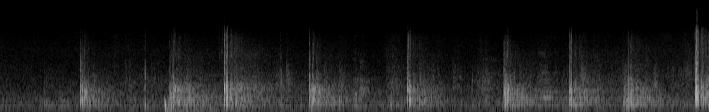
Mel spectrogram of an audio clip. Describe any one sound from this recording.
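Padel rackets strike a ball back and forth with sharp, hollow pops in a large echoing hall.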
